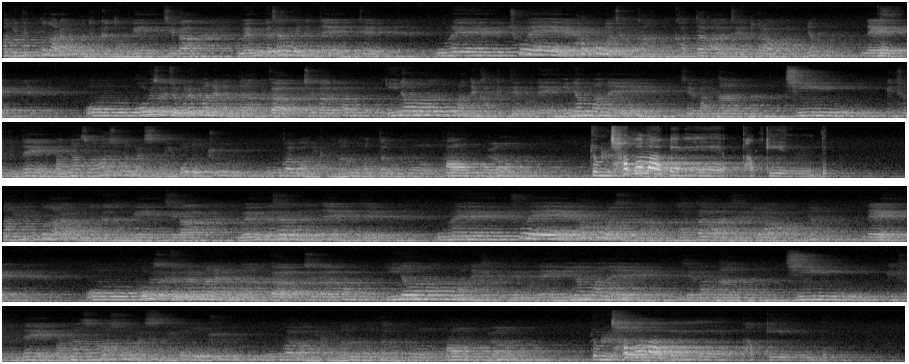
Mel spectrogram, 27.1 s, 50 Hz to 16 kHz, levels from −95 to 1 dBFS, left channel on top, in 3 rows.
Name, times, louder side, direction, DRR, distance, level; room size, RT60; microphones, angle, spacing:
voice 1, 0.0-3.9 4.3-8.2 8.6-9.0 9.9-23.3 24.1-24.5, equal, 25° left, -7 dB, 0.8 m, -32 dB
voice 2, 22.5-23.5 24.0-26.3, left 6 dB, 75° left, 11 dB, 0.4 m, -28 dB
10.5 x 5.2 x 5.0 m, 2.5 s
head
